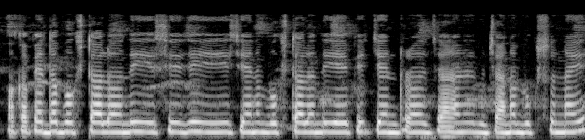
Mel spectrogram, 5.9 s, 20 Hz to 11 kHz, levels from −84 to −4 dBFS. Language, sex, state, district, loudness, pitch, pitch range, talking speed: Telugu, female, Andhra Pradesh, Anantapur, -14 LUFS, 215 Hz, 210-220 Hz, 185 wpm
